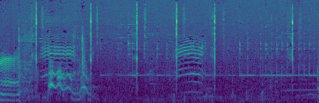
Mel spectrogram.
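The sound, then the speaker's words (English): A ewe bleats loudly, a long wavering call followed by a shorter one a few seconds later, as it lies on the earth outside a corral with its legs tied while its long wool is sheared by hand with scissors; sharp metallic clicks and snips are scattered throughout. “He ties the ewe's legs together and slowly scissors its long, lustrous wool.”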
